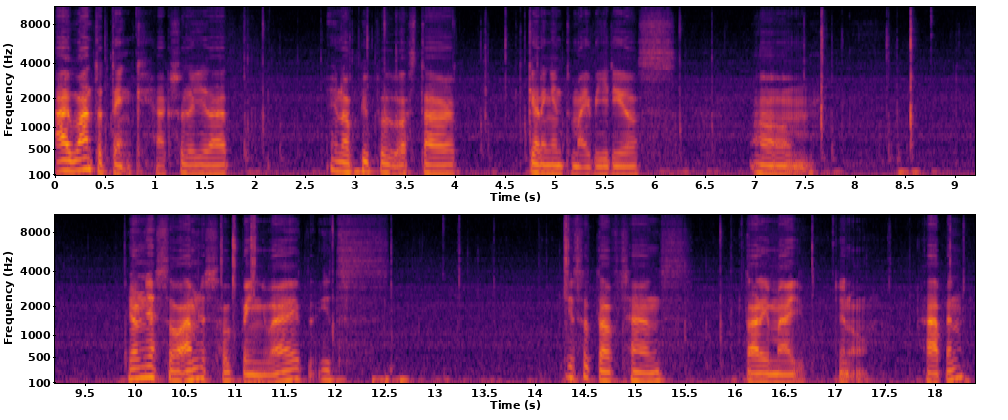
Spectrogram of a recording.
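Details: Speech of a speaker with a hearing problem, which he says mainly explains how his voice sounds, though he is unsure whether his accent also plays a part; speech of a person with hearing loss.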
